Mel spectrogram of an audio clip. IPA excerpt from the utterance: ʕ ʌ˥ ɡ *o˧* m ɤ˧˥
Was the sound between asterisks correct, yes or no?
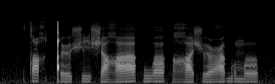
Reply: yes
